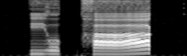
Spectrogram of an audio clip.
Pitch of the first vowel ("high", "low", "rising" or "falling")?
rising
